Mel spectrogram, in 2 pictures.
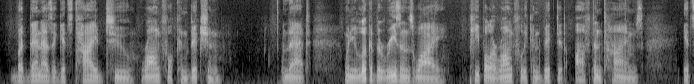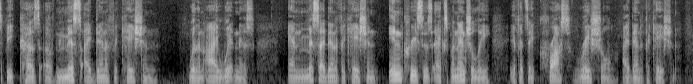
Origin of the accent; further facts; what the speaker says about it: Denver, Colorado, United States; I've lived my whole life here in Colorado. I grew up in Denver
